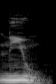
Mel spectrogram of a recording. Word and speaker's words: نيو: والفريكونسي دي كده بتتنطق نيو.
